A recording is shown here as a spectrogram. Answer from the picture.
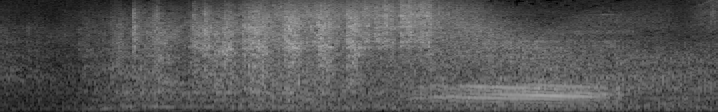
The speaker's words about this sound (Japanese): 一斉に新潟事務所の車両が一斉にエンジンを入れました。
